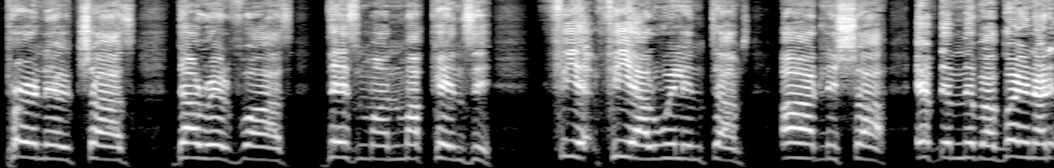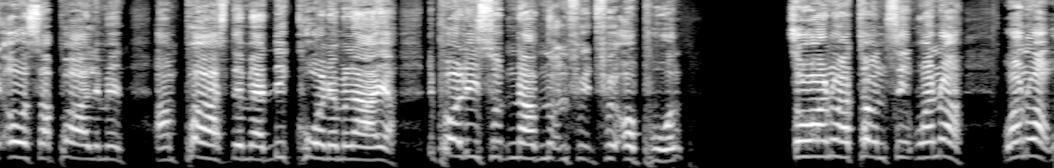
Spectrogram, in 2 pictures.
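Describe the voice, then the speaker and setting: A man's voice: very high voice, fairly bright tone, no room sound, clean studio sound. A man with a Jamaican accent giving an impassioned, repetitive political rant as a vlogger.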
